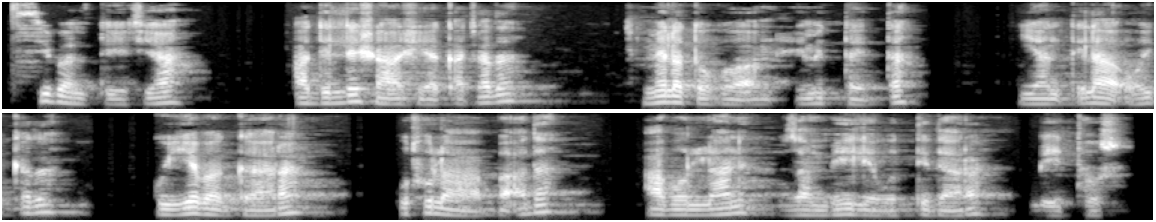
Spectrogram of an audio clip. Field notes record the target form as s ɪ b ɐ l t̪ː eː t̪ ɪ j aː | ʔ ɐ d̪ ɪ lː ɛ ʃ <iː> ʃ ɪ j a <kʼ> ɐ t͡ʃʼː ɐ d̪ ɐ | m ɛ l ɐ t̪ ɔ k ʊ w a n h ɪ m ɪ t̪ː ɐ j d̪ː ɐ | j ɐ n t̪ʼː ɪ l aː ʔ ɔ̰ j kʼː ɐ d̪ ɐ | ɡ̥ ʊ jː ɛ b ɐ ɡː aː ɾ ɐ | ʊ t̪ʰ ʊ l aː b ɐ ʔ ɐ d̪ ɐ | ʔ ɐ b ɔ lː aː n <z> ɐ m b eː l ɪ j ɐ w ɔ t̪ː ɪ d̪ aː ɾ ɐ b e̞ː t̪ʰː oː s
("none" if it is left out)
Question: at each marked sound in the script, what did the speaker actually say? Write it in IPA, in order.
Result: aː, kʼ, z

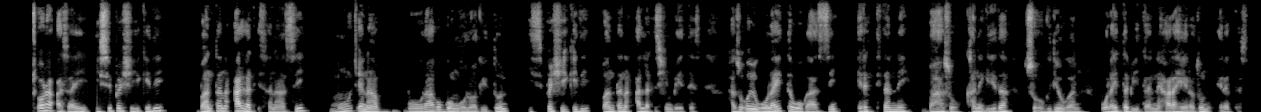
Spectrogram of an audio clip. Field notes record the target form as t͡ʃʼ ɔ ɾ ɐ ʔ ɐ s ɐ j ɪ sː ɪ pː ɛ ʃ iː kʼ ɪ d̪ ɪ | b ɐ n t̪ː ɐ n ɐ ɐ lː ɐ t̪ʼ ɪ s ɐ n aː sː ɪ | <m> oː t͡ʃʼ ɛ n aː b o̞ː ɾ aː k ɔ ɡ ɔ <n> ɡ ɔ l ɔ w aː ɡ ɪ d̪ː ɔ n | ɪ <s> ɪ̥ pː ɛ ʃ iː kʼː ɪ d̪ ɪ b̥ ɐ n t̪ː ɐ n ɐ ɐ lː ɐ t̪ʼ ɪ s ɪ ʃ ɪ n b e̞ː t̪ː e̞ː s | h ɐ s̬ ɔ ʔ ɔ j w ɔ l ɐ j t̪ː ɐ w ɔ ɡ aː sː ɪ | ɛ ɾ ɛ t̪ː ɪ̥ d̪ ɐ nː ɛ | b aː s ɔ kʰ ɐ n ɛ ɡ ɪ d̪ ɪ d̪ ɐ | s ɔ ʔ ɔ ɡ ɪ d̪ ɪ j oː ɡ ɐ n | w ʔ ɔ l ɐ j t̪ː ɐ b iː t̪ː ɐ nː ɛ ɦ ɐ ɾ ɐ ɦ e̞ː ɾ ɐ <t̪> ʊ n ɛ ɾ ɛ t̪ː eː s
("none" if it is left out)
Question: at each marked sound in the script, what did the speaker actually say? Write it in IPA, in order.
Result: m, ŋ, sː, t̪

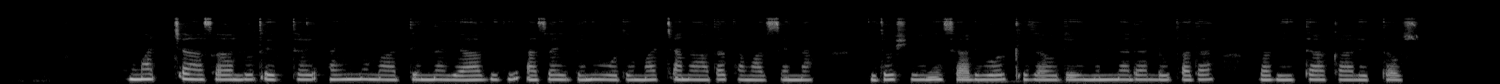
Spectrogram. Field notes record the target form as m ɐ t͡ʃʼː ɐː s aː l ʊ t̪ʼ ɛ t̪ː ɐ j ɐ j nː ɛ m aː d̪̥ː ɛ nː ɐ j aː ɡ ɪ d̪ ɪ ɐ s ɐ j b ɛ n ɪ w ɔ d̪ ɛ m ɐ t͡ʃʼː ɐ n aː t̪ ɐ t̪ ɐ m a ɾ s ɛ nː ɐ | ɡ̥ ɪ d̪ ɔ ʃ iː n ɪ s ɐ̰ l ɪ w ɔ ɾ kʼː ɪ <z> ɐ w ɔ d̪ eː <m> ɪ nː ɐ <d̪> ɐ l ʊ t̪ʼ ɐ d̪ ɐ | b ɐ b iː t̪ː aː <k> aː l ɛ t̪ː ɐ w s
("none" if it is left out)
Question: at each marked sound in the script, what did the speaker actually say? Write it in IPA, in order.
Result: z, m, d̪, k

